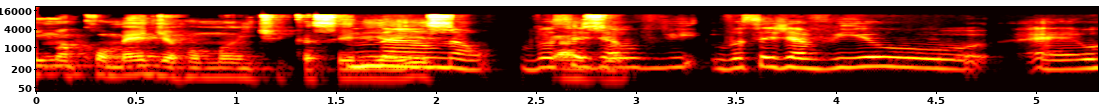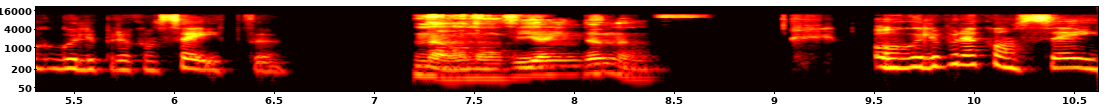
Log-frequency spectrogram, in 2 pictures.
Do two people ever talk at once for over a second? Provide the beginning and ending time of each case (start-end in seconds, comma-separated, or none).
1.5-3.0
